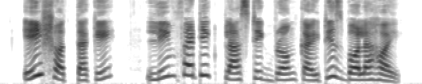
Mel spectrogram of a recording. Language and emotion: Bengali, neutral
